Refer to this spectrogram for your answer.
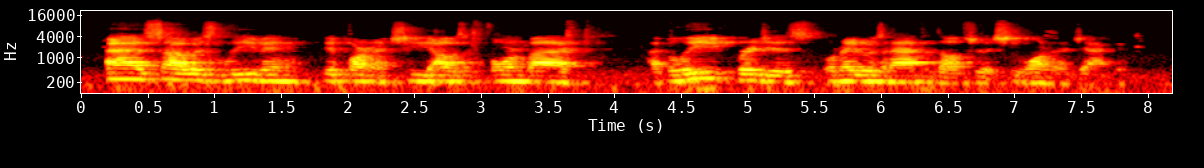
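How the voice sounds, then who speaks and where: Over noticeable background noise and audible room echo, a man with a fairly low pitch speaks at a fairly quick pace in a monotone, flat delivery. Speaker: police officer witness. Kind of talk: courtroom testimony. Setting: courtroom.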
